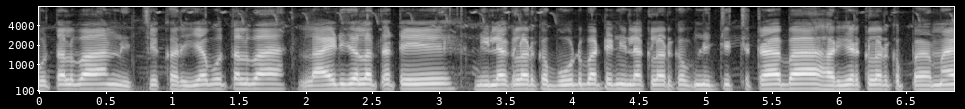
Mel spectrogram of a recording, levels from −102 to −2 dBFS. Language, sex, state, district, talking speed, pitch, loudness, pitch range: Bhojpuri, male, Uttar Pradesh, Gorakhpur, 185 wpm, 160 Hz, -17 LUFS, 155-170 Hz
